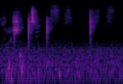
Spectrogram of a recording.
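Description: Chalk writing on a blackboard: about five short, sharp ticking strokes as symbols are written.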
